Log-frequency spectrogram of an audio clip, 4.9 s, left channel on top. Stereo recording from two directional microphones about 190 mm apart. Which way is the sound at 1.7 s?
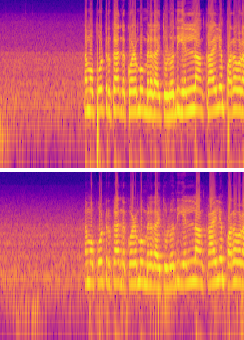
45° left (ahead or behind).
